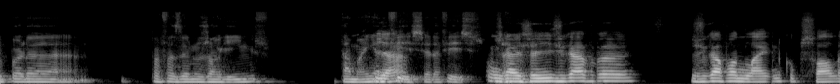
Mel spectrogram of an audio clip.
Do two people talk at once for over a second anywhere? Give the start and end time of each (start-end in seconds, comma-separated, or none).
none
